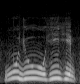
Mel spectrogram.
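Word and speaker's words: وُجُوهِهِمْ: Wujuh, wu-nya nggak panjang, maksudnya wujuhihim. Harus dimonyongkan. Ju juga dimonyongkan.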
